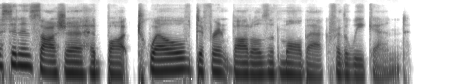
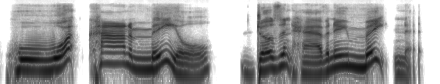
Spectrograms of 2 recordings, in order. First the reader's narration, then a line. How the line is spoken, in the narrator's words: Talia asked in a Texan drawl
